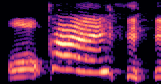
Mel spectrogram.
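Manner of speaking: high, laughing okay; giggling through the jab. Real, not acted. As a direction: crack up on the word. Reading mom's jab, cracking up.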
